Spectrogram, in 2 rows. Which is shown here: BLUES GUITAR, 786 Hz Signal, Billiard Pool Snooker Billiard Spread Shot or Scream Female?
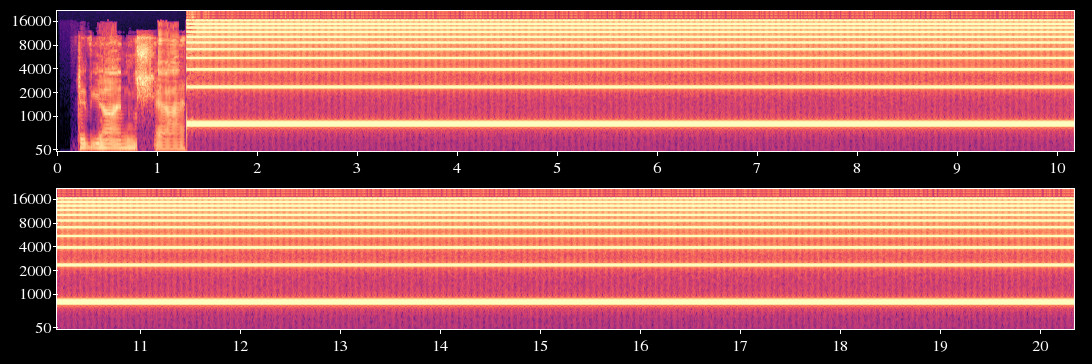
786 Hz Signal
